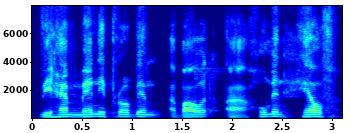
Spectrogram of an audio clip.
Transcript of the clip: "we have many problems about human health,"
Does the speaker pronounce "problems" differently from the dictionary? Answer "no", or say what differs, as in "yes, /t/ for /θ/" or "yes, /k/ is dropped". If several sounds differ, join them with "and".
yes, /z/ is dropped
